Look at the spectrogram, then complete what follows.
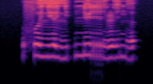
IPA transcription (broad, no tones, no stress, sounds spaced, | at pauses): f ʊ lʲ ə lʲ | n y r e̤ ɭ e̤ n ə̤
